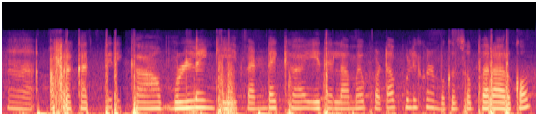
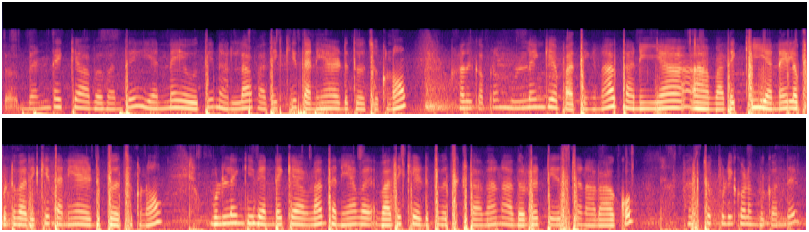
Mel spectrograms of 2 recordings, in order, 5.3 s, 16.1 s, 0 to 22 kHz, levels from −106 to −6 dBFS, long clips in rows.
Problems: constant background noise, background conversations at intervals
